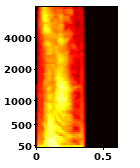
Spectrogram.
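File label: "qiang", pinyin, neutral tone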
